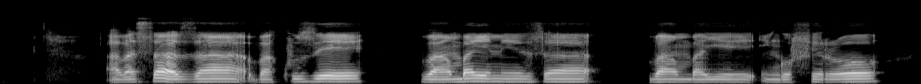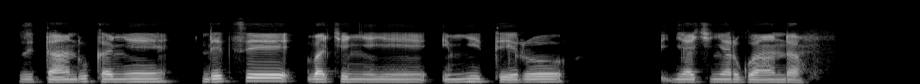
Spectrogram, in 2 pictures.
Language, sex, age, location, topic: Kinyarwanda, male, 25-35, Huye, health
